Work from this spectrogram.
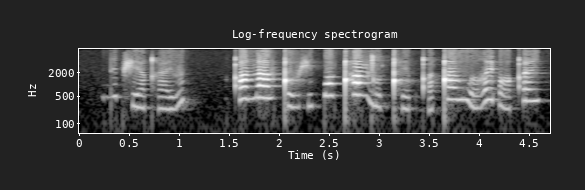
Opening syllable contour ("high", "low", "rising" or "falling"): high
